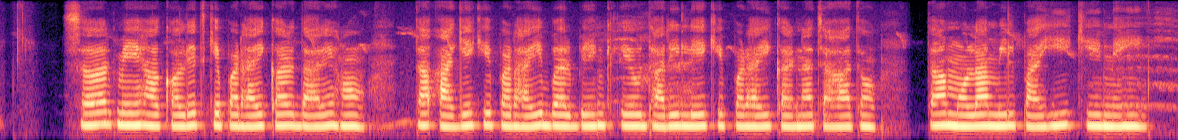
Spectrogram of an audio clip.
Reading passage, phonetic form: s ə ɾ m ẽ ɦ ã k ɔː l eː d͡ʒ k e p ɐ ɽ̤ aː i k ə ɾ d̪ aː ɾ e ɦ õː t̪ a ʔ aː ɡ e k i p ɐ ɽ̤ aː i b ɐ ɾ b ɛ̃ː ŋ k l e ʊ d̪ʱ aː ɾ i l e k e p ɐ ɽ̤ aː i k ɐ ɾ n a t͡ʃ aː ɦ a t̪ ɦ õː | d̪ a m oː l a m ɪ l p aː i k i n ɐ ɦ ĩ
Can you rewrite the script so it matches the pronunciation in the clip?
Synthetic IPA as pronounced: s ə ɾ m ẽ ɦ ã k ɔː l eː d͡ʒ k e p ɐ ɽ̤ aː i k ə ɾ d̪ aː ɾ e ɦ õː t̪ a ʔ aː ɡ e k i p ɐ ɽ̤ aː i b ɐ ɾ b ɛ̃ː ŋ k l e ʊ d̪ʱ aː ɾ i l e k e p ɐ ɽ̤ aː i k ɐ ɾ n a t͡ʃ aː ɦ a t̪ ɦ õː | t̪ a m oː l a m ɪ l p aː i k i n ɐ ɦ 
